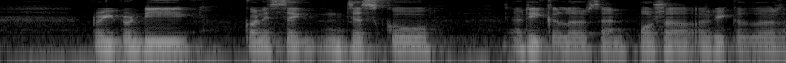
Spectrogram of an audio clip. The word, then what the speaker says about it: Koenigsegg: Let me just quickly go to YouTube and check how to pronounce this name. So I just googled right now, and it says the name is Koenigsegg.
